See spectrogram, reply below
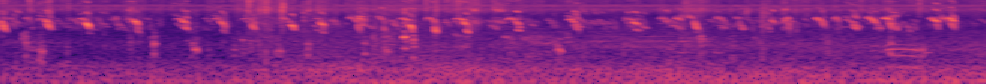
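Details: Numerous chickens eating their meal, startled by a noise, fill the air with thick, continuous, high-pitched chirping from many birds at once, with a steady low hum beneath.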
